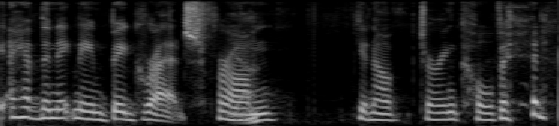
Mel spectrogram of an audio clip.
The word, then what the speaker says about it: Gretch: To be honest, my I'm named after my grandma Gretchen and grandma Gretchen always said, "Don't let people call you Gretch. It rhymes with wretch and that's not pretty, you know."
